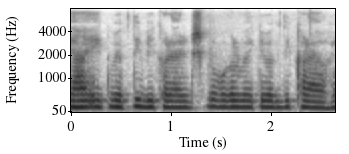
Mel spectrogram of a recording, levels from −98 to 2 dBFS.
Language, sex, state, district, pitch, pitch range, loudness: Hindi, female, Himachal Pradesh, Shimla, 180 Hz, 175-180 Hz, -19 LUFS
